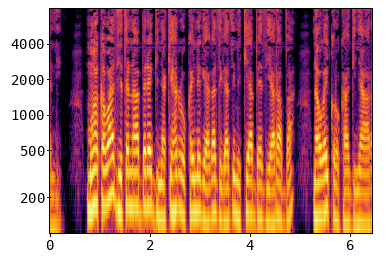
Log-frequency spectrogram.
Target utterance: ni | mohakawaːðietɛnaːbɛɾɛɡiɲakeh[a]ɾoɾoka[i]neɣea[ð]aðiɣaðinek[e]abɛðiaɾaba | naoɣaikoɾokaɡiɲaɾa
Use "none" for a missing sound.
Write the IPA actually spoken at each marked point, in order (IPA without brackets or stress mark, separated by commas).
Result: a, i, ɣ, e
